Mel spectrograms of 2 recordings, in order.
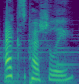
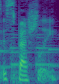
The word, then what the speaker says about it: especially: For example, learners often say, "especially," instead pronounce it as especially.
